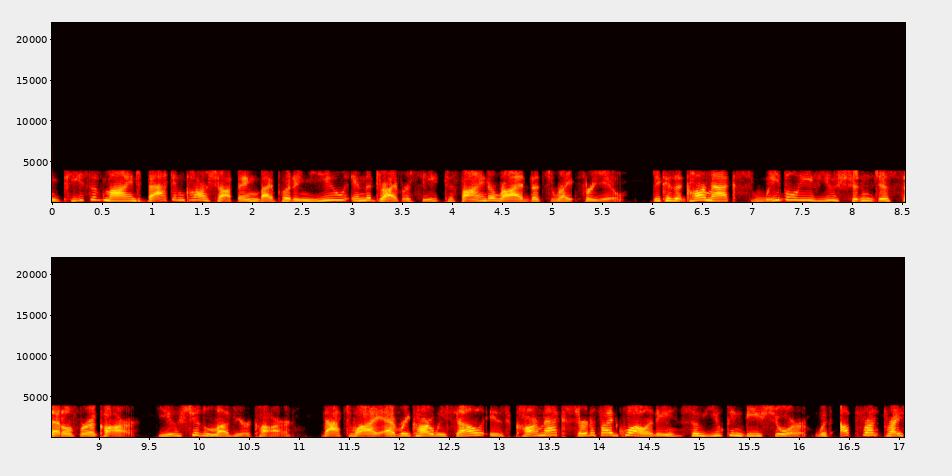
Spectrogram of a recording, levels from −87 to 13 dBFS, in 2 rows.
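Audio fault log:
Throughout: GSM full-rate codec. Speech turns buzzy and gravelly as pulse-driven vocal-tract coding takes over, with everything above 3.8 kHz gone, unlike plain band-limiting's clean dullness.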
